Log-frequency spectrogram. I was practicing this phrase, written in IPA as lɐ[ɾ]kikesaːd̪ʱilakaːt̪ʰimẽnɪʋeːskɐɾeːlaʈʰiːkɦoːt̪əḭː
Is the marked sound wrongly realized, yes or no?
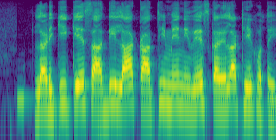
yes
